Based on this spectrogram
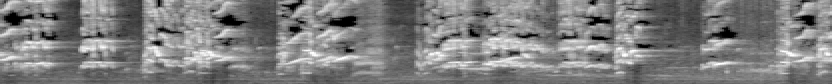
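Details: A flock of rainbow lorikeets in a Donvale garden in Australia keeps up near-continuous shrill screeching. Harsh squawks come in overlapping bursts separated by brief gaps.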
